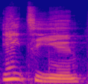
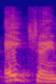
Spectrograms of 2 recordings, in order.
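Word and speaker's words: Etienne: kept calling him Travis ETN but it really sounds more like Devin Achain.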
